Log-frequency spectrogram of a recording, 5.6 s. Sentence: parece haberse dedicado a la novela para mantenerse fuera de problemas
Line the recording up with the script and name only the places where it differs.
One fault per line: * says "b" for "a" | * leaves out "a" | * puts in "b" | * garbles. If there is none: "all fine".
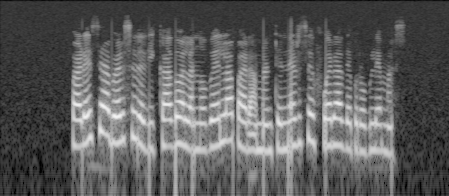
all fine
